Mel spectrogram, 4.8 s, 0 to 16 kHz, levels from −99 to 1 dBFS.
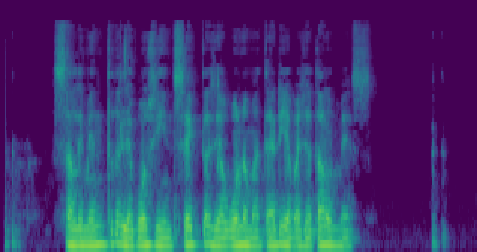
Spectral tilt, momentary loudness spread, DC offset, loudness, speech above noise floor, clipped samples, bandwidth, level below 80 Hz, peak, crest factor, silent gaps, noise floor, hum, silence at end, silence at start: -8 dB/octave; 8 LU; under 0.1%; -26 LUFS; 62 dB; under 0.1%; 10.5 kHz; -58 dBFS; -10 dBFS; 16 dB; none; -87 dBFS; none; 0.4 s; 0.1 s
